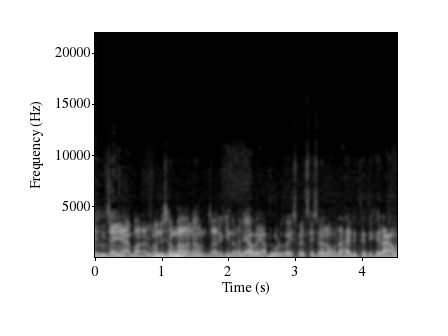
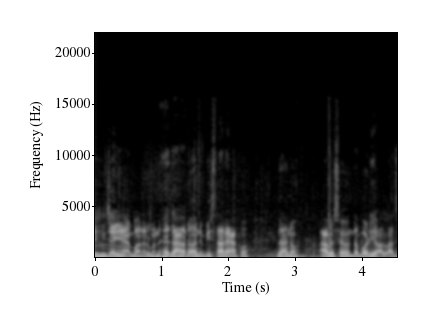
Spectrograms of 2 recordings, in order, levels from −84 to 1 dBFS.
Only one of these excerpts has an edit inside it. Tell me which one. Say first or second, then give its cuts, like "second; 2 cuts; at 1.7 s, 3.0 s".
first; 1 cut; at 0.9 s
